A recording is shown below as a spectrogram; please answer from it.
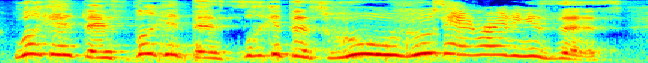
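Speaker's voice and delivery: high, loud, thrilled repeated look at this; bursting with excitement while jumping; excited squeal. Retold or imitated. Jumping, showing flowers to sister.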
